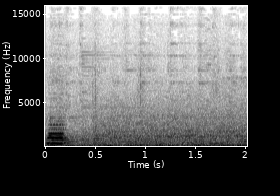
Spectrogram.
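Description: A short toot of a Ford pickup's horn at the very start, followed by the steady low rumble of the idling truck and street.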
